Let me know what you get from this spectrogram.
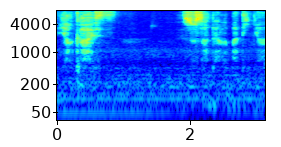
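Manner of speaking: very soft, voiceless whisper. Real, not acted. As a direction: whisper it, barely any sound. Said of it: "Kita bisik-bisik ya". (berbisik pelan)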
